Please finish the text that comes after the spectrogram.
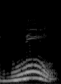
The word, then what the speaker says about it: knee: KNEE, এটা pronunciation করে থেকে হচ্ছে এন থেকে হচ্ছে KNEE, নি।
